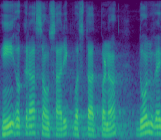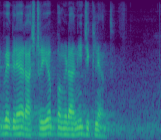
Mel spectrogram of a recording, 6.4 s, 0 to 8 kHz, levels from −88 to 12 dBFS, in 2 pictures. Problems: background sounds at intervals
